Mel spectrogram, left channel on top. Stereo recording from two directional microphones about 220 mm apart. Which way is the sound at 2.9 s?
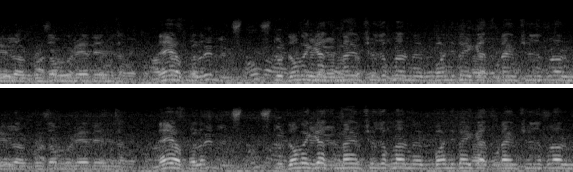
30° right (ahead or behind).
